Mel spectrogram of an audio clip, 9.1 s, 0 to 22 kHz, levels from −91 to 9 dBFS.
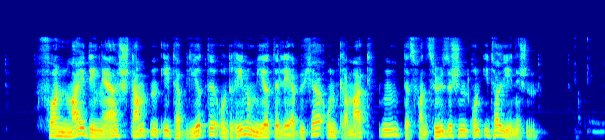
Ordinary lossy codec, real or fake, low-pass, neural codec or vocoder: AAC, 48 kbps; real; 7.2 kHz; none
